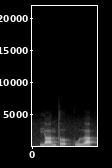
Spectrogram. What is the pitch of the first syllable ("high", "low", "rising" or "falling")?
low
